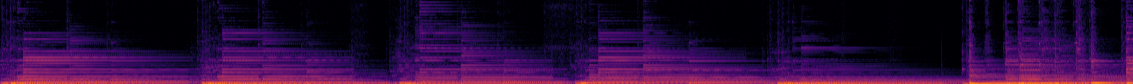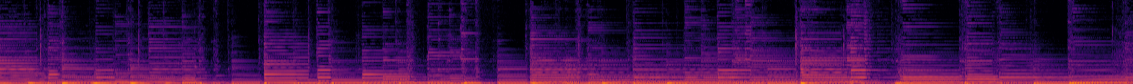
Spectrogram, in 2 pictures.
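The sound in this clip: A song by a local musician played on the radio: slow, ringing instrumental notes with short pauses, then a steady rhythmic run of plucked or struck tones, each note decaying, moderately loud with no talk over it.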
